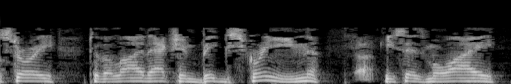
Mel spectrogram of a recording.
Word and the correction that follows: Maui: changed his life. Is that how you pronounce it? – Maui. – How do you pronounce it? – Maui. The island.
